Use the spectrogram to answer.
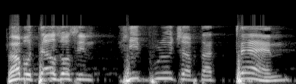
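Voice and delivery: usual speaking voice

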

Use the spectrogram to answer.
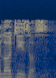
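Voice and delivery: usual speaking voice

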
